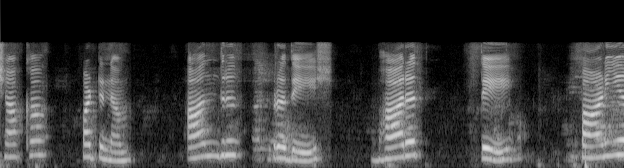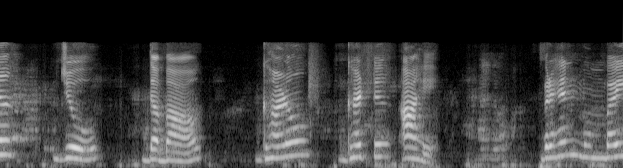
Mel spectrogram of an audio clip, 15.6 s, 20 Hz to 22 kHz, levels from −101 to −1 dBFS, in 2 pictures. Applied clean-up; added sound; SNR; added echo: none; none; none; none.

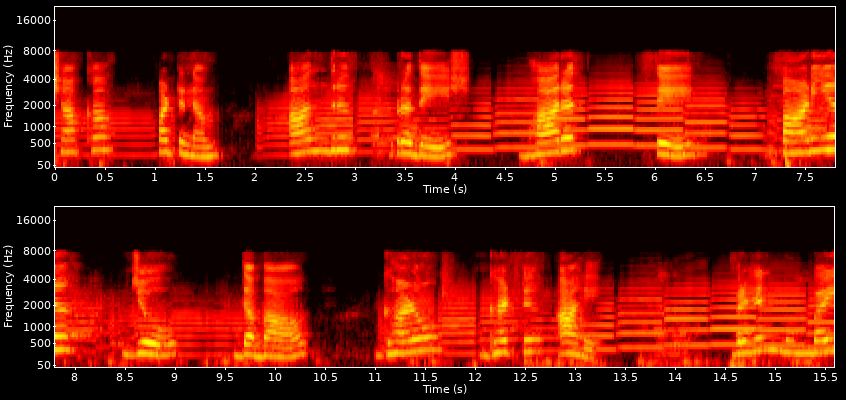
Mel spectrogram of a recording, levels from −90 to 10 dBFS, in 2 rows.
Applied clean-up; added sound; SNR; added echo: none; Trumpet; 12 dB; none.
